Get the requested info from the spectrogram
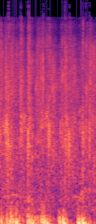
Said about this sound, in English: Let's give the Lord Jesus a wonderful hand praise. Because the Bible does say, clap your hands unto the Lord.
